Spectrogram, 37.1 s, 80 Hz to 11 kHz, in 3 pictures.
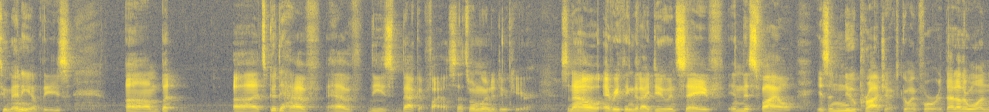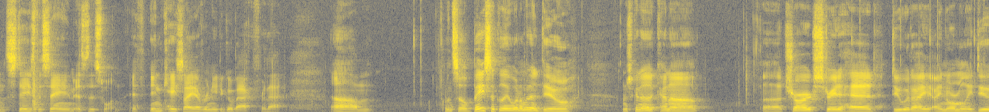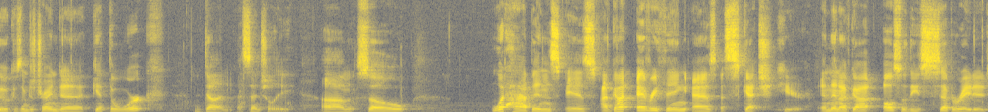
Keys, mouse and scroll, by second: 5.9 click, 7.1 click, 7.5 click, 17.2 click, 18.0 scroll up 3, 18.3 scroll down 3, 19.2 scroll up 1, 20.0 alt+scroll up 1, 22.2 click, 22.6 click, 23.2 click, 23.6 ctrl+click, 24.1 click, 25.1 click, 26.7-27.5 scroll down 4, 27.8 scroll down 1, 28.7 alt+scroll down 1, 32.0 click, 35.9 click, 36.5 click.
